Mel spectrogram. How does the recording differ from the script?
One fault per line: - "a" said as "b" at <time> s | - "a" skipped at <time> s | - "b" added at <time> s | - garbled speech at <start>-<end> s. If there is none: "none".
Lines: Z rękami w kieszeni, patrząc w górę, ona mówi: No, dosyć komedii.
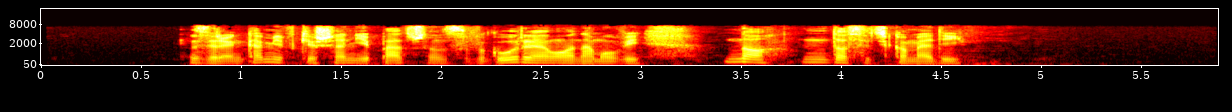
none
